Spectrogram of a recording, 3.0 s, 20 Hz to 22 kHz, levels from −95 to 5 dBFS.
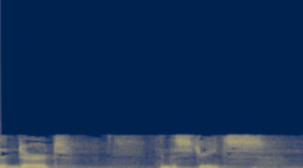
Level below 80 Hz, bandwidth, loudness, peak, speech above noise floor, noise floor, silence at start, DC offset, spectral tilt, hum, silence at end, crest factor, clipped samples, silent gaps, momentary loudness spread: -50 dBFS; 4.6 kHz; -26 LUFS; -8 dBFS; 23 dB; -49 dBFS; 0 s; under 0.1%; -8.5 dB/octave; none; 0.25 s; 20 dB; under 0.1%; none; 23 LU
